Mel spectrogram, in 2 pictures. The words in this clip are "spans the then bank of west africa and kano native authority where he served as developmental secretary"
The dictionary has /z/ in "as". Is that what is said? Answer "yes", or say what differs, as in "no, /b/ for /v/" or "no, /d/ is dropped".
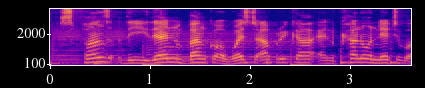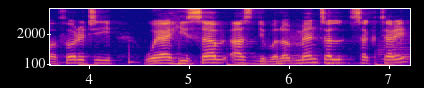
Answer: no, /s/ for /z/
